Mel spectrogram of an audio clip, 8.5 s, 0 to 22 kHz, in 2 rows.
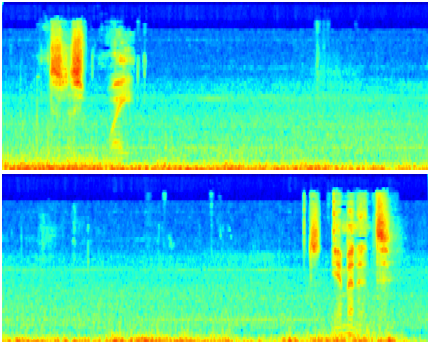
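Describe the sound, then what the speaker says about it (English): A Boeing 737 MAX airliner taxiing at Vancouver Airport gives a steady distant jet rumble and whine throughout, with brief bird-like chirps near the start and end. "Max is being taxied."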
